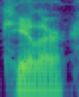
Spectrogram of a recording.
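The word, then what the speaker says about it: Koehler: Color. Yeah. Yep. Color dog. Yeah. But it's pronounced Keeler.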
